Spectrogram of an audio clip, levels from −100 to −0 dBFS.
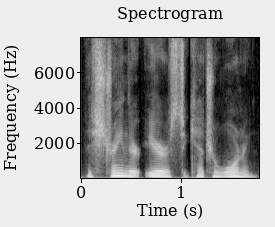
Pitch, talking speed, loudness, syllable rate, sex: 120 Hz, 270 wpm, -16 LUFS, 5.8 syllables/s, male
